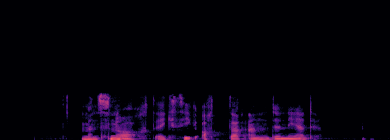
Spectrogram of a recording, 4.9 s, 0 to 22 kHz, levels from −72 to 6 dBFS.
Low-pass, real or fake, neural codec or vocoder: 7.2 kHz; real; none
